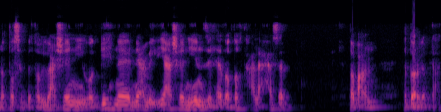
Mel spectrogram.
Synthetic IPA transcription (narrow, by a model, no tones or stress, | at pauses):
net̪ːɑsˤelbet̪ˤːɑbiːbʕa̰ʃæːnjewæɡːeɦnæneʕmelʔeːʕaʃæːnjenzelhæːðæd̪ˤːɑɣt̪ˤʕa̰læħasæb̚ | t̪ˤɑbʕɑ̰n | ʔed̪ˤːɑɾˤɑɡɑbet̪a̰ːʕt̪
